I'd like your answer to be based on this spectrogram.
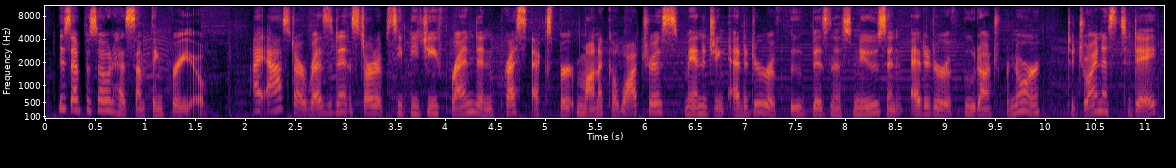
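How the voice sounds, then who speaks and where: A woman's voice: medium pitch, a bit bright. A woman hosting a podcast, reading an upbeat scripted intro and then chatting with guests. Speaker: podcast host.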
